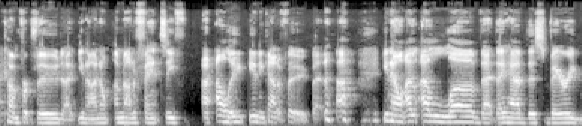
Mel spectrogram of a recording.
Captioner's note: laugh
